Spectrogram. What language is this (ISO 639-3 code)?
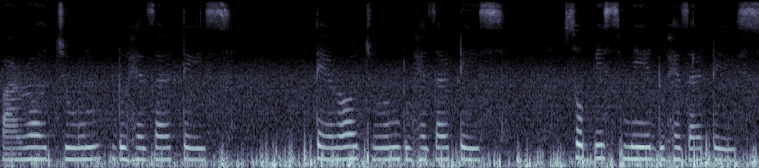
asm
